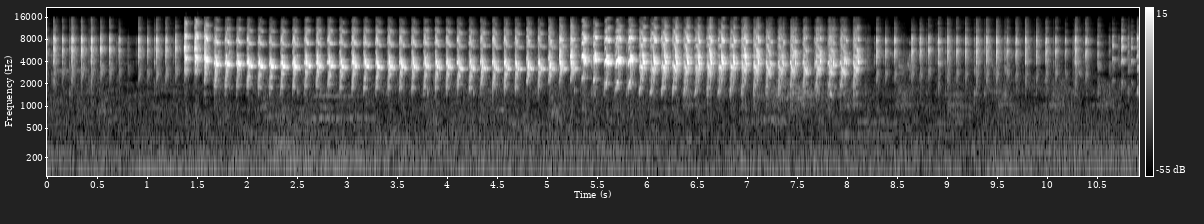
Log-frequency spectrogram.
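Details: Lovebird delivering a long single gestang chatter: a dense, high, rattling trill of fast regular pulses lasting several seconds, with brief pauses at the start and end.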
